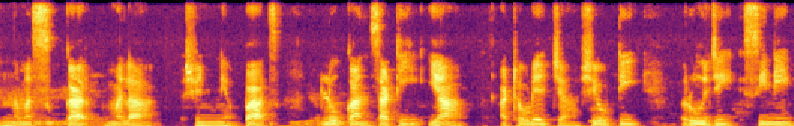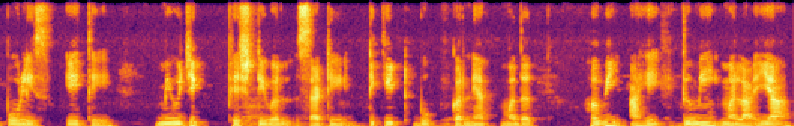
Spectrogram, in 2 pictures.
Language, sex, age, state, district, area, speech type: Marathi, female, 30-45, Maharashtra, Hingoli, urban, read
